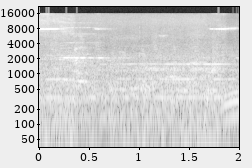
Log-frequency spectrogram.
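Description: A passing train with its wheels squealing: several steady high-pitched tones held over the rumble of the train.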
